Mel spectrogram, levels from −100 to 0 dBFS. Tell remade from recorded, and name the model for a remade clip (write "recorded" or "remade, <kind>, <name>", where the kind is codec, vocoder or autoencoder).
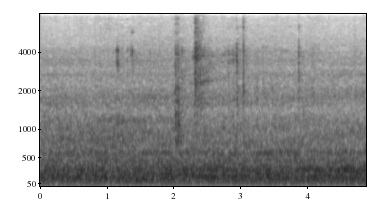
recorded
